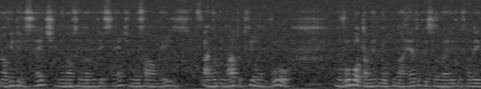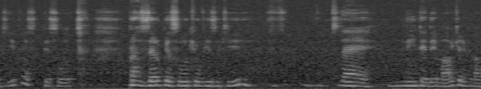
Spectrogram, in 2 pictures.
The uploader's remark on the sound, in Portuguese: essa merda com áudio ruim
